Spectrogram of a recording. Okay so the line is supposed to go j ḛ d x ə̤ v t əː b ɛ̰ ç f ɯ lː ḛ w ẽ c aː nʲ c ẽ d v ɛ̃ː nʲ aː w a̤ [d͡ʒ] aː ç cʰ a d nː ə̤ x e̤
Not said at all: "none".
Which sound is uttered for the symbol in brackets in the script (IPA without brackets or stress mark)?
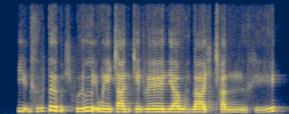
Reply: d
